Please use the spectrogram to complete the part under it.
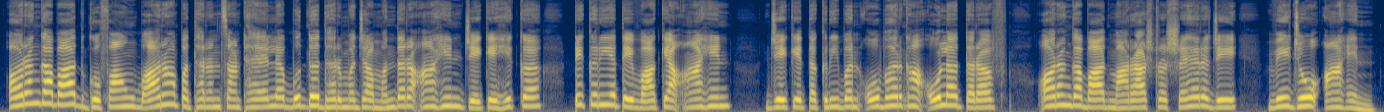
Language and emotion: Sindhi, neutral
